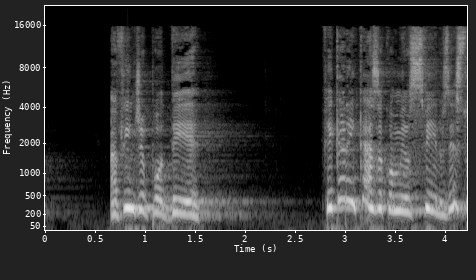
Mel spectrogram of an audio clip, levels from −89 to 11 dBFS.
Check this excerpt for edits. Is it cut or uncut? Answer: uncut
